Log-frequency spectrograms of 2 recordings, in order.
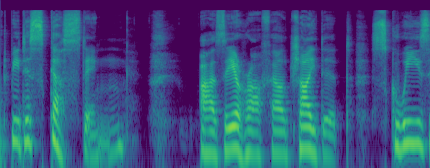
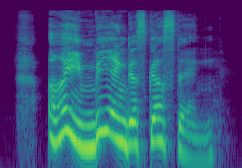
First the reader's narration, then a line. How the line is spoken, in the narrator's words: he exclaimed, incredulous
